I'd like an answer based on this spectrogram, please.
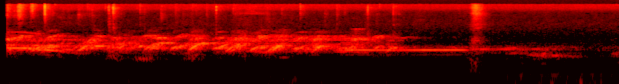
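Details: Coyotes at night in Albuquerque, a chorus of overlapping, wavering high howls and yips that gradually thin out to a single long, steady note near the end.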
